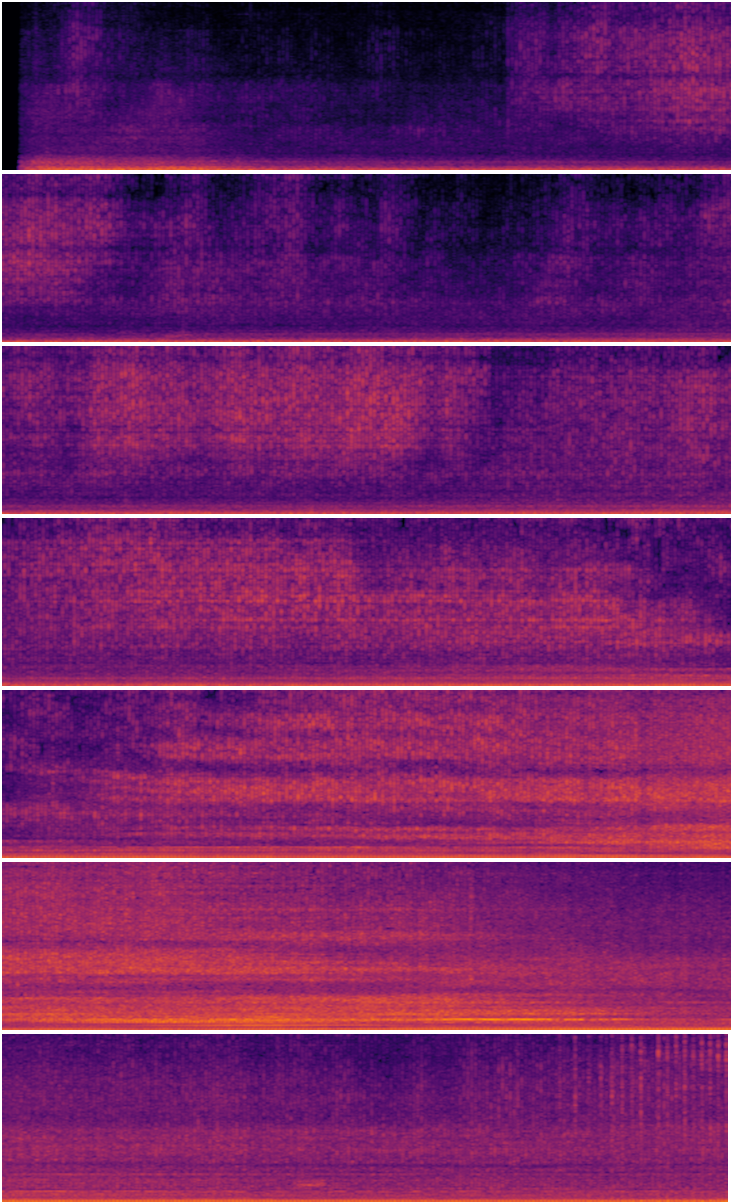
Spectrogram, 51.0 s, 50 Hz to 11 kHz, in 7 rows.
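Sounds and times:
garden tractor engine running: 0.2s - 51.0s
high whine: 25.3s - 51.0s.

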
